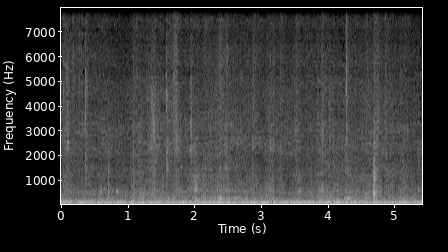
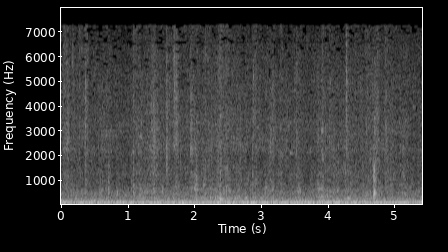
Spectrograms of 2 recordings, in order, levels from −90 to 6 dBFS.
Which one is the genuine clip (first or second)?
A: second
